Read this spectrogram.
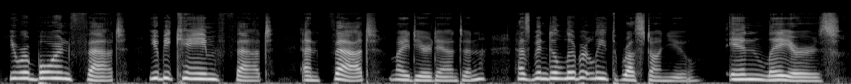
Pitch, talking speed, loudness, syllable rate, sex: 220 Hz, 135 wpm, -16 LUFS, 4.0 syllables/s, female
